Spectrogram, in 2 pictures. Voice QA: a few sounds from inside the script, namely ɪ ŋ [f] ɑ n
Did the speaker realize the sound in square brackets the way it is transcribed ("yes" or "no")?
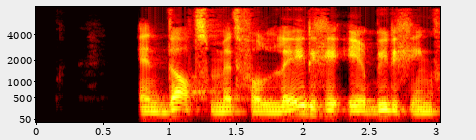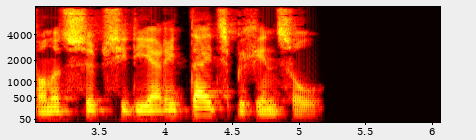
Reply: no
